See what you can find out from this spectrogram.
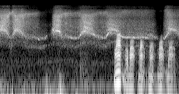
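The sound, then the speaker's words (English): A voice imitates a male blue-footed booby's whistling call: breathy, hissy whistles, then a quick run of five or six squeaky, rising whistled notes, fairly loud. “does a good blue-footed booby impression as well. The male blue-footed booby. Yeah, because they like whistle, don't they?”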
